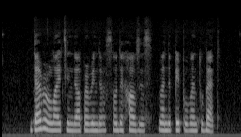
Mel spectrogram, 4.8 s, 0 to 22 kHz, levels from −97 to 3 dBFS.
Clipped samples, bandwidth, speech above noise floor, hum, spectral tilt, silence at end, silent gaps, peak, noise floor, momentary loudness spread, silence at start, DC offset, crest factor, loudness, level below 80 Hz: under 0.1%; 13 kHz; 28 dB; none; -6 dB/octave; 0.45 s; none; -22 dBFS; -66 dBFS; 8 LU; 0.6 s; under 0.1%; 16 dB; -39 LUFS; -66 dBFS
